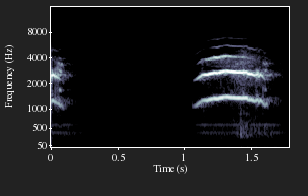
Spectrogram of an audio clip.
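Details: Masha, a Scottish Fold kitten, gives a thin, high-pitched meow, crying because she wants to go to her mother, before settling to sleep in her owner's warmth.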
